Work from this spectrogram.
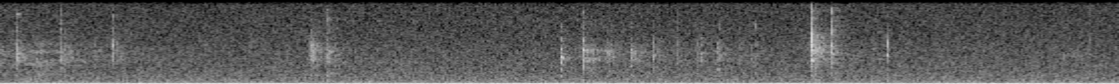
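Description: Faint, sparse clicks of password entry on a computer keyboard during an FTP server setup, a few scattered key taps over a steady low hum.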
